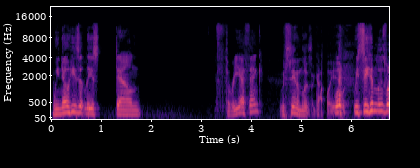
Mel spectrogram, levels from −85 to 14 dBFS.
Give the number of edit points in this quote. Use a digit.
0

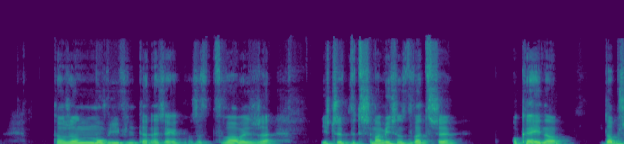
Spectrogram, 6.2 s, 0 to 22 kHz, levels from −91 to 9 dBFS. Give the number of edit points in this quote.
0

